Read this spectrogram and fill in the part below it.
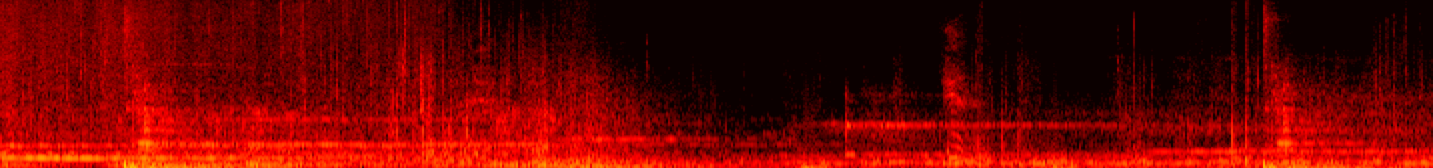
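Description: Footsteps crunch softly on rough ground.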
